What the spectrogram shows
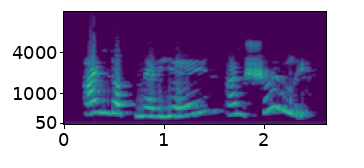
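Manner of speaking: put-on small, very high little-girl voice. Retelling a regression session, the subject answering in a little girl's voice. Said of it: "the little voice says".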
